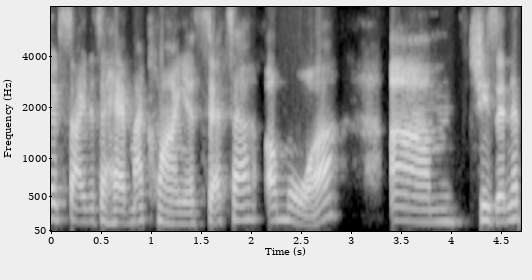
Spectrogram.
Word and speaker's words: Sette: And it's pronounced set, by the way. Just set.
